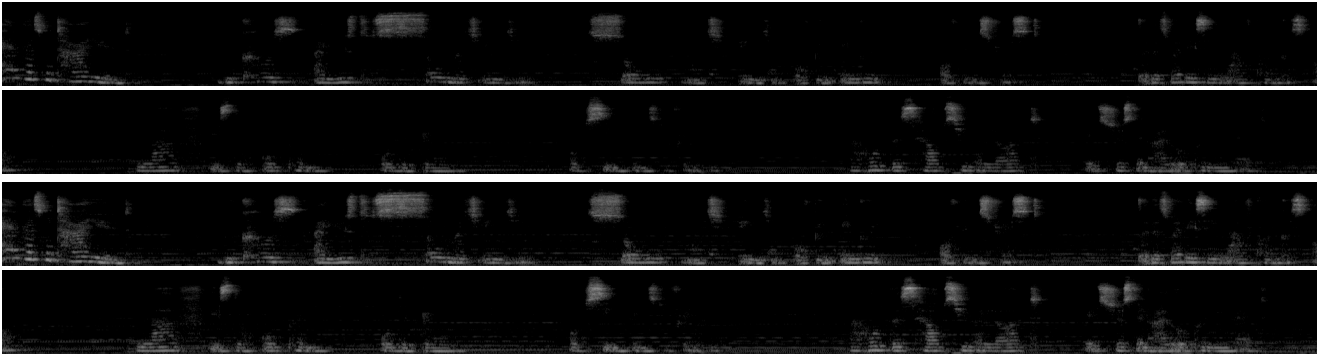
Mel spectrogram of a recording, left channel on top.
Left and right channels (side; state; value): left; quieter; 6.0 dB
